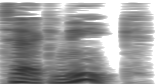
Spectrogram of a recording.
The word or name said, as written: technique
